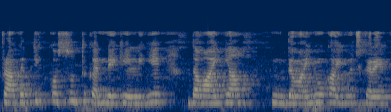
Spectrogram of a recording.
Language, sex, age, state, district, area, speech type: Hindi, female, 30-45, Uttar Pradesh, Lucknow, rural, spontaneous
